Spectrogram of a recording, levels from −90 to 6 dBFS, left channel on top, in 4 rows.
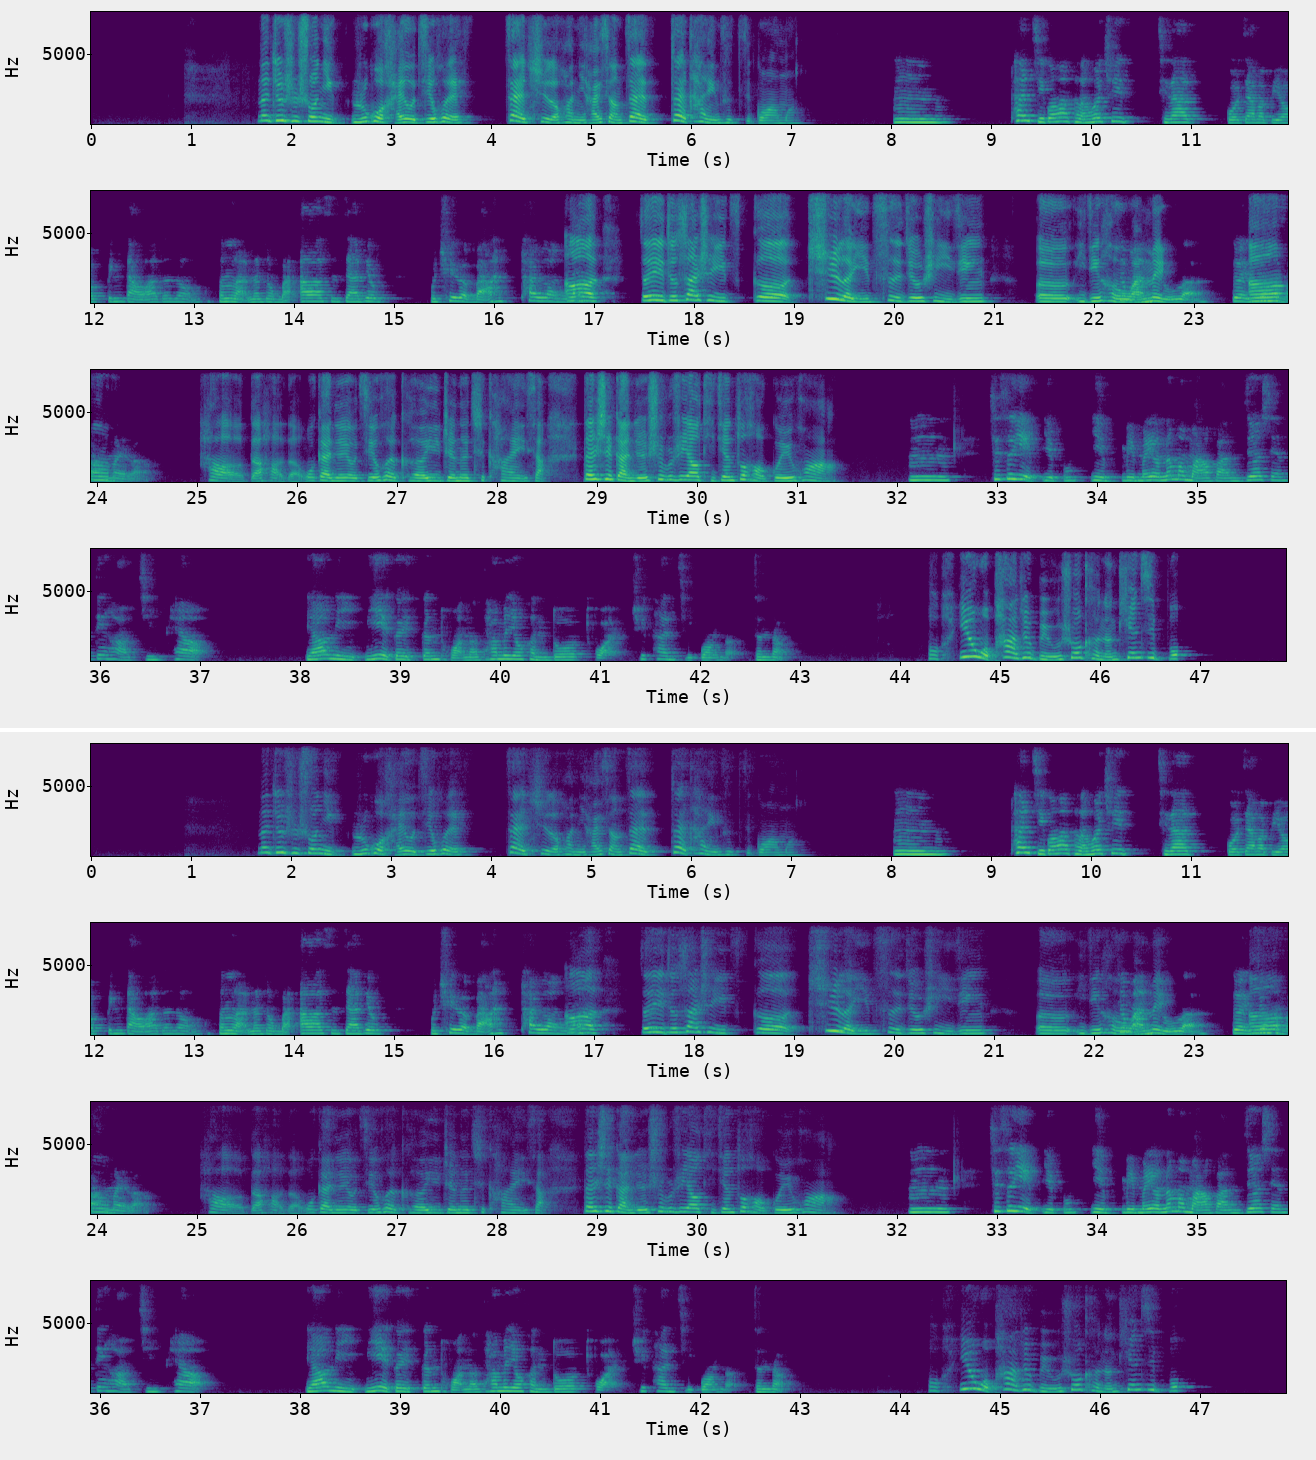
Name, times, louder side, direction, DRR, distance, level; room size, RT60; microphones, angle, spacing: voice 1, 1.7-3.8 4.2-7.1 16.7-17.0 17.5-20.9 21.4-22.7 23.5-24.1 25.1-31.4 44.3-46.8, left 5 dB, 50° left, 0.3 m, -24 dB
voice 2, 8.0-8.6 9.2-10.4 10.7-11.0 11.4-14.9 15.4-17.0 22.2-23.1 23.4-24.5 32.1-32.5 32.9-37.0 38.1-42.8, right 1 dB, 5° right, 0.5 m, -27 dB
13.5 x 7.5 x 2.9 m
head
